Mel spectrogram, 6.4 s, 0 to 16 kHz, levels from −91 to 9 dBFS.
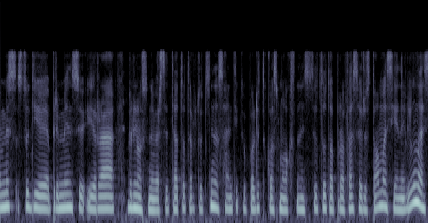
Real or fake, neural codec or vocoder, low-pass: fake; codec, 16 kHz, 8 kbps, FunCodec, trained on Chinese and English, 25 frames a second; 7.2 kHz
